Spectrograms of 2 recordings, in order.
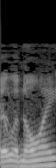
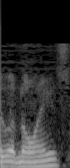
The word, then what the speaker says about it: Illinois: Is it Illinois? Is it Illinois? – Oh, please. It's a silent S.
